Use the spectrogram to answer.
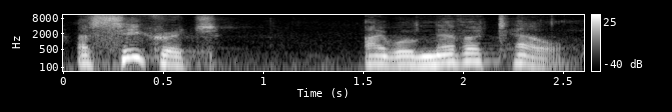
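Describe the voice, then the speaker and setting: A man chairing a comedy radio panel game, brisk and genial, often chuckling as he gives out points. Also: medium pitch, husky. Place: radio studio with live audience.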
